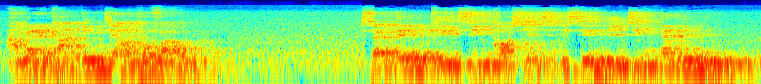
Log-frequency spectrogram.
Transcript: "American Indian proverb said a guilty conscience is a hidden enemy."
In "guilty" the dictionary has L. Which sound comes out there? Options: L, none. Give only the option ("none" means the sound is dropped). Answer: none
